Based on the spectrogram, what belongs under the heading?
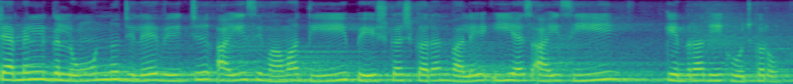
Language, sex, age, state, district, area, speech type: Punjabi, female, 30-45, Punjab, Tarn Taran, urban, read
